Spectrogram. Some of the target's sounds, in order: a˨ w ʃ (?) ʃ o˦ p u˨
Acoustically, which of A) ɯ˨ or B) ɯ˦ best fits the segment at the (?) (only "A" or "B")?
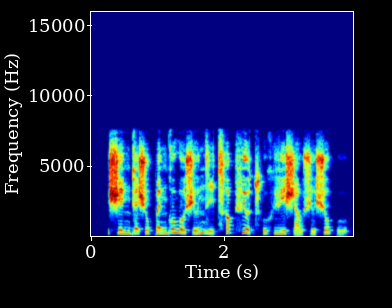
A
